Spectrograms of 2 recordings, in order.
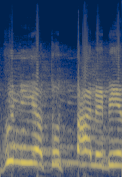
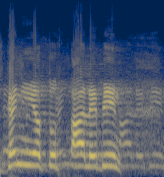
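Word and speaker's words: غنية الطالبين: रहमतुल्लाह तम क्या वन गुनियतु तालिबीन अंदर कशिर वन आम प्रोनाउंसिएशन गनियतु तालिबीन गुनियतु तालिबीन मज क्या वन शेख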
